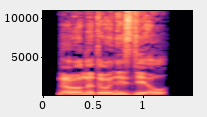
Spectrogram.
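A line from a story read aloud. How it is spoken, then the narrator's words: General, wry snort. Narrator (Russian): хмыкнул мой первый генерал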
